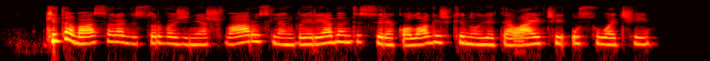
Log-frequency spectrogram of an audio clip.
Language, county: Lithuanian, Telšiai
